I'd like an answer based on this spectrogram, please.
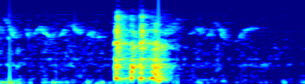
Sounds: Cough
